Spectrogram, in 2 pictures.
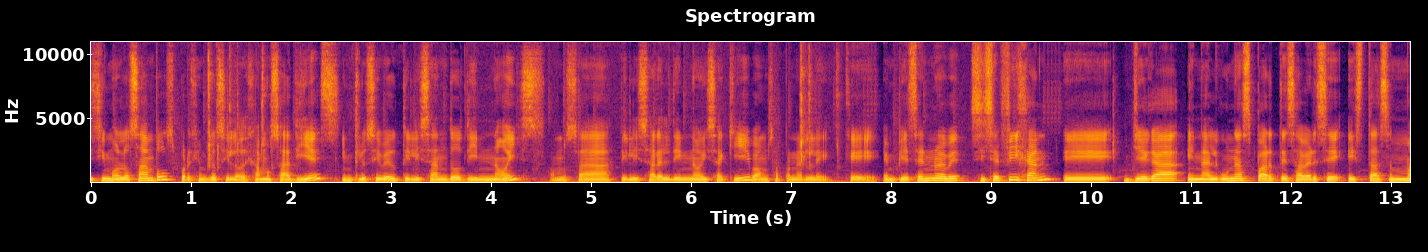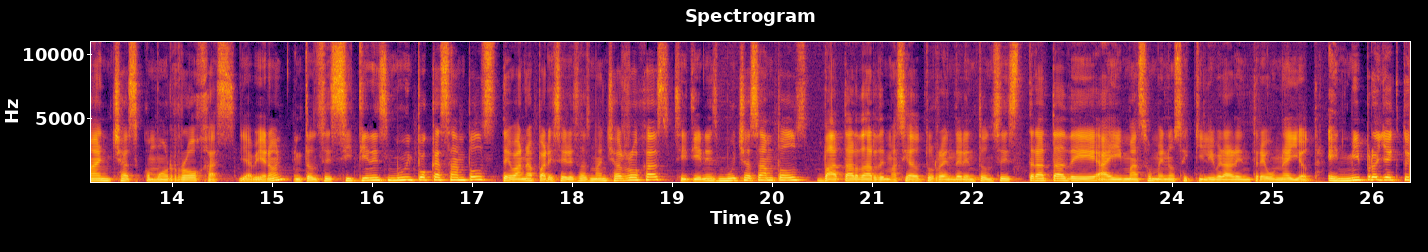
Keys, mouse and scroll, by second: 1.1 click, 1.6 Return, 1.6 o, 3.6 click, 7.0 typing, 7.4 Return, 9.7 middle click, 13.8-14.1 scroll up 1, 25.5 click.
